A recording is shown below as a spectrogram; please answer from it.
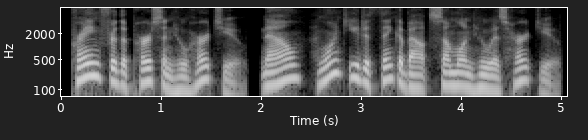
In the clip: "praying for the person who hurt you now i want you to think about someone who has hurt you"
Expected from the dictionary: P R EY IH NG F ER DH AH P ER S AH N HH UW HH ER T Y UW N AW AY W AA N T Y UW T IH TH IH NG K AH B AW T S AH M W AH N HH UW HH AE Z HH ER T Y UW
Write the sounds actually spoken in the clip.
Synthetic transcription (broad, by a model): P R EY IH NG F ER DH AH P ER S AH N HH UW HH ER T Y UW N AW AY W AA N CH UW T IH TH IH NG K AH B AW T S AH M W AH N HH UW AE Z HH ER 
